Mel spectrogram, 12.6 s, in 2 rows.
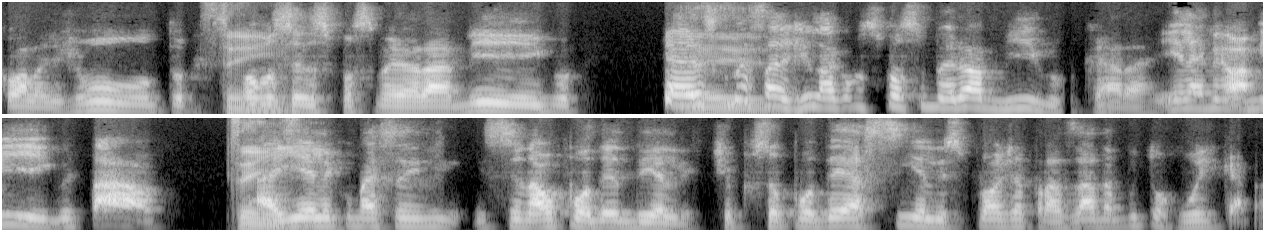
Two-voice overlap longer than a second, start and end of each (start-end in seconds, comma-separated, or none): none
